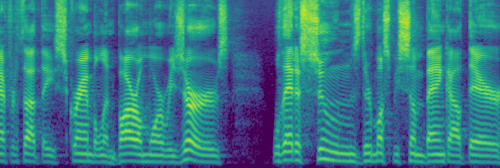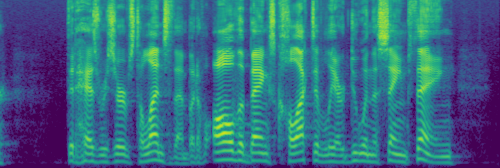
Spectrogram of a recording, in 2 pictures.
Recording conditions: large echoing room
